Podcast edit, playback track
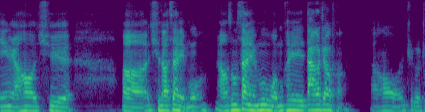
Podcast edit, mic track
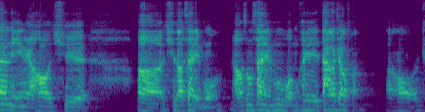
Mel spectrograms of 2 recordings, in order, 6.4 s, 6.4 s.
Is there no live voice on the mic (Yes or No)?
Yes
